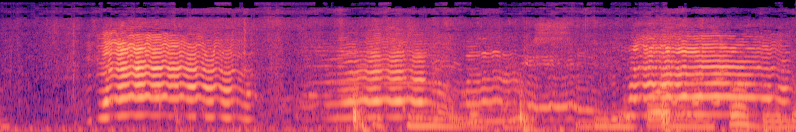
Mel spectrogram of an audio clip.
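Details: Goat at a Nepali village Boer goat farm bleats repeatedly, with three wavering cries in four seconds and low murmuring voices underneath.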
